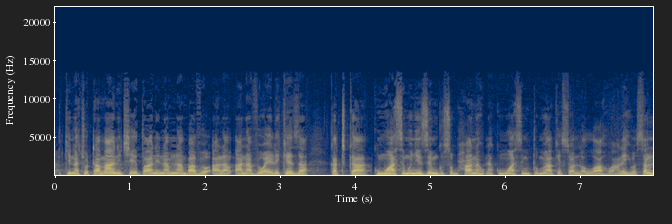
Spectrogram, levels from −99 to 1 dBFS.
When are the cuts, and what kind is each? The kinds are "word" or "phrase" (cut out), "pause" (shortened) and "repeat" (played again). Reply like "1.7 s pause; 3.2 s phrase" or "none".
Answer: 0.9 s phrase; 4.2 s pause; 5.7 s word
